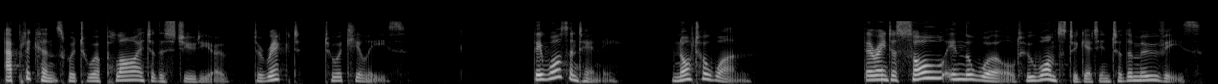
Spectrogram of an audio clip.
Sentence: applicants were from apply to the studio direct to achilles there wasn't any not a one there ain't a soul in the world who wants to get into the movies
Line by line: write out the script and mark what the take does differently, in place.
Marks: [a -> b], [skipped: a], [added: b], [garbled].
applicants were [from -> to] apply to the studio direct to achilles there wasn't any not a one there ain't a soul in the world who wants to get into the movies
